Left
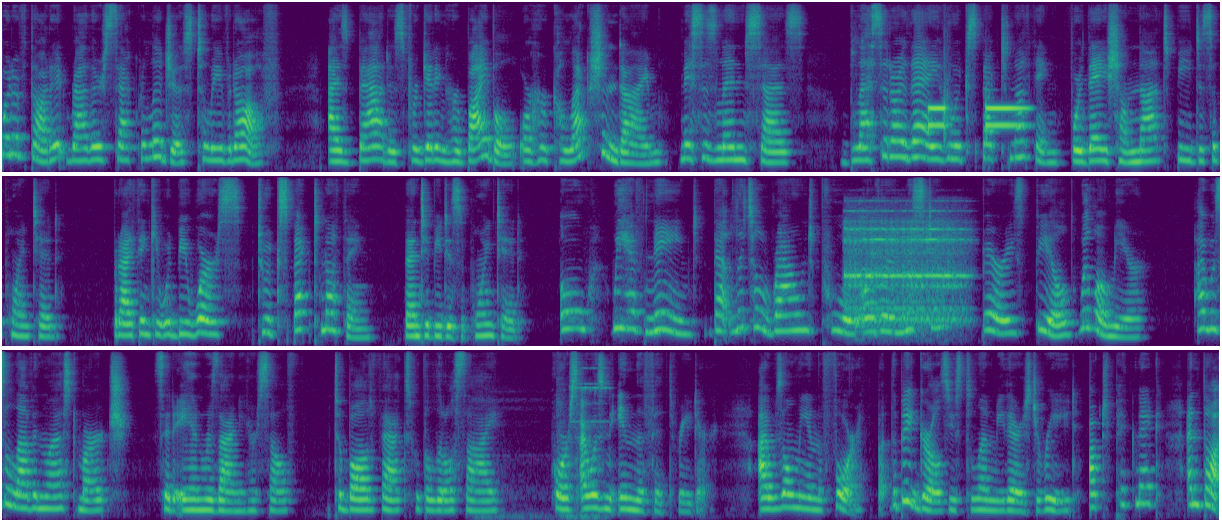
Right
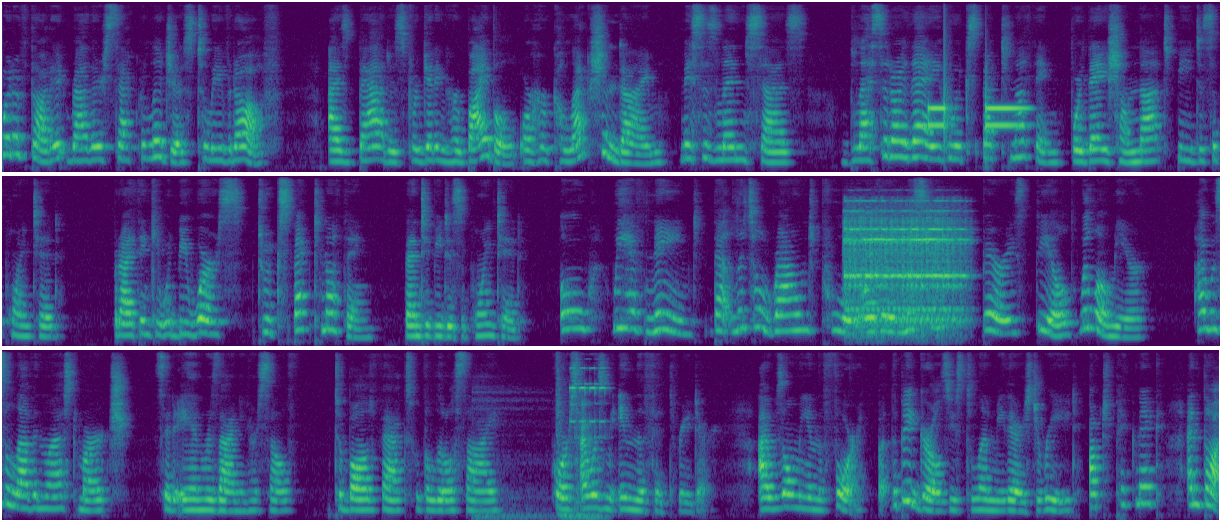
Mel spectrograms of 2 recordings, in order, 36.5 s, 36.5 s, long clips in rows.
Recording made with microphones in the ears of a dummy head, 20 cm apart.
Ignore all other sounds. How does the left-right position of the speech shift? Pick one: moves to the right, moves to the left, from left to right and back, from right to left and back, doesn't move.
doesn't move.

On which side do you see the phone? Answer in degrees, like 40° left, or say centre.
40° right.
